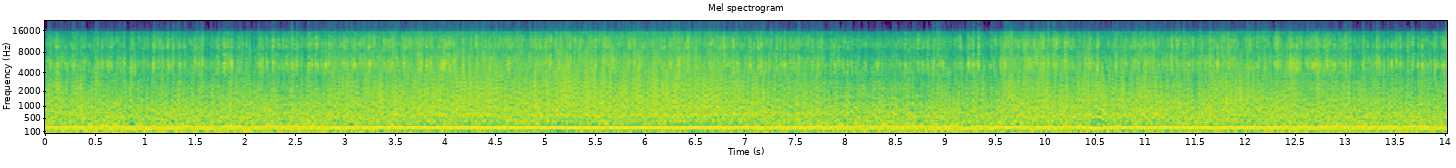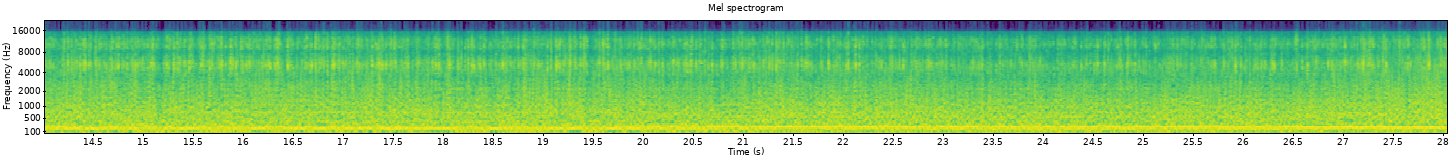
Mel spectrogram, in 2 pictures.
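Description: Kawasaki Ninja sport bike's parallel-twin engine running at a steady cruise, its note holding an almost constant pitch.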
